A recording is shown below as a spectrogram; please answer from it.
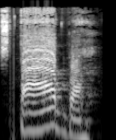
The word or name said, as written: xtaba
